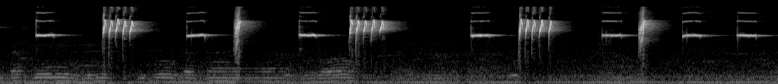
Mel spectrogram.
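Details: Kolibri ninja sunbird singing a lively 'roll tembak' style song, used as a lure to set other birds singing, recorded on a phone: steady high whistles interleaved with quick rattling trill bursts.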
